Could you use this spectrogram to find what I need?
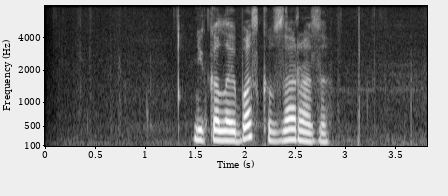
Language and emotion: Russian, neutral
